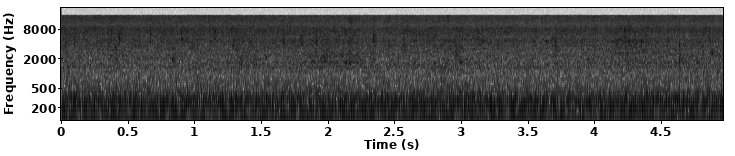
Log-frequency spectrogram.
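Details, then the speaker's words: Aquarium automatic water change: the transfer pump runs, adding salt water to the main tank via the chiller line. Constant rushing, gurgling flow with a faint hum underneath. Normal pump operation. "And you just heard that noise. That was the pump."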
